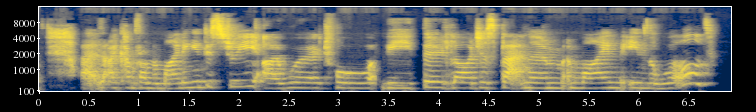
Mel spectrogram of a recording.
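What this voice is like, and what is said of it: South African accent. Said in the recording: “as you can hear from the accent, I'm South African”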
